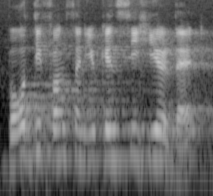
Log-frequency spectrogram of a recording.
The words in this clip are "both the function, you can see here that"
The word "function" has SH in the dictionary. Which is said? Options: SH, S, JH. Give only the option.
S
